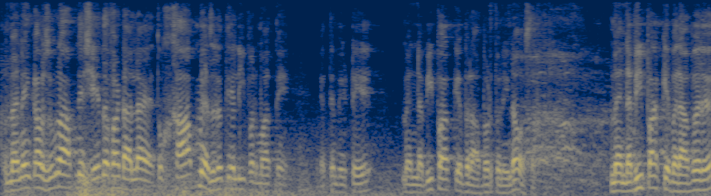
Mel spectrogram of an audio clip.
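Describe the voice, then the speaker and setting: पुरुष, ऊँची आवाज़, धार्मिक बयान, उतार-चढ़ाव भरी नाटकीय कथा. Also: male voice, fairly quick, a crowd in the background, rough recording. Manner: acts out quoted voices with big pitch swings. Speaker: preacher. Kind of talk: sermon storytelling.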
